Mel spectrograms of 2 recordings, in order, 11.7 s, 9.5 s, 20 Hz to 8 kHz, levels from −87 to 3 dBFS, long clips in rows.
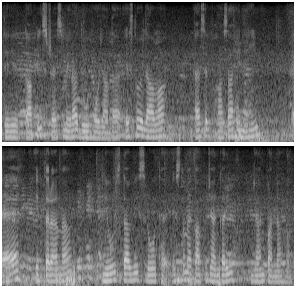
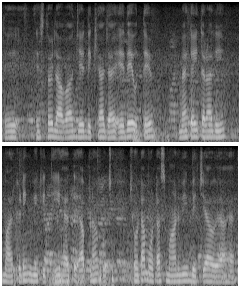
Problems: constant background noise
